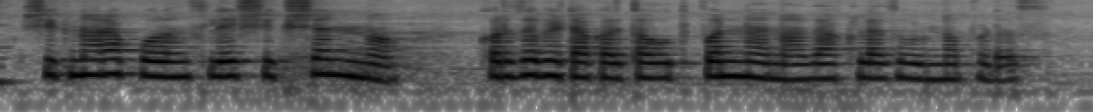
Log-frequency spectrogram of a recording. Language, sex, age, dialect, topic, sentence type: Marathi, female, 36-40, Northern Konkan, banking, statement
